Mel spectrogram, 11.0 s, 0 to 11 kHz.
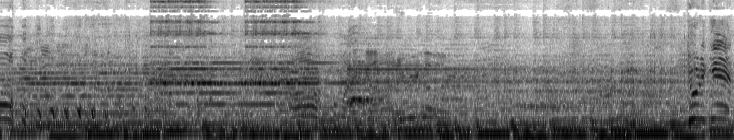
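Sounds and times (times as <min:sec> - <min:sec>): slot machine music: 0:00.4 - 0:06.8
bell-like chimes: 0:02.2 - 0:06.1.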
